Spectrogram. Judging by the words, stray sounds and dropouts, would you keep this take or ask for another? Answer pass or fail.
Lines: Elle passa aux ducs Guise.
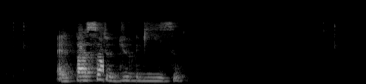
pass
